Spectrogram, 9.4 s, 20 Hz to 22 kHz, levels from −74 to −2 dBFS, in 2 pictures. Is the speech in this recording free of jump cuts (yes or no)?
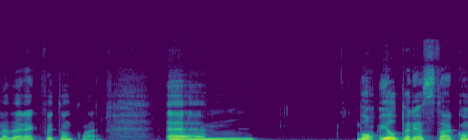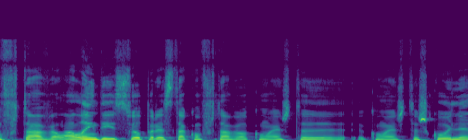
yes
